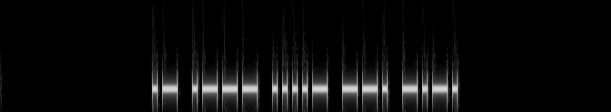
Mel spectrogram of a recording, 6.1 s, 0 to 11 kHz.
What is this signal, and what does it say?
Morse code, heard as a keyed tone, about 24 wpm, 700 Hz. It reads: AJ4GC
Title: Speed Racing - USA 2x2 Call Signs 20wpm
